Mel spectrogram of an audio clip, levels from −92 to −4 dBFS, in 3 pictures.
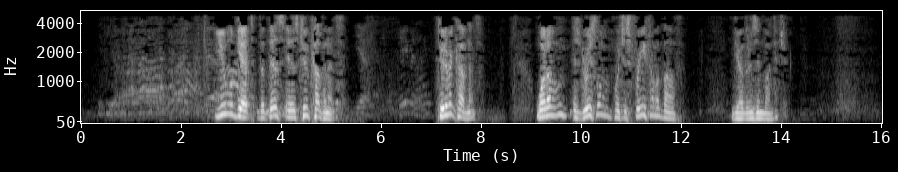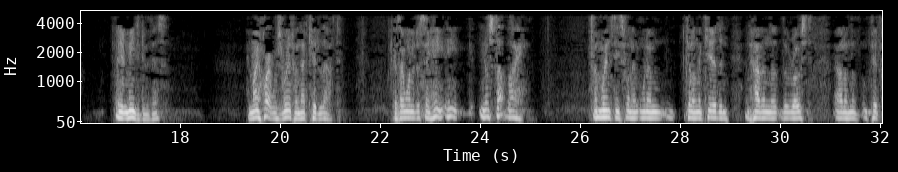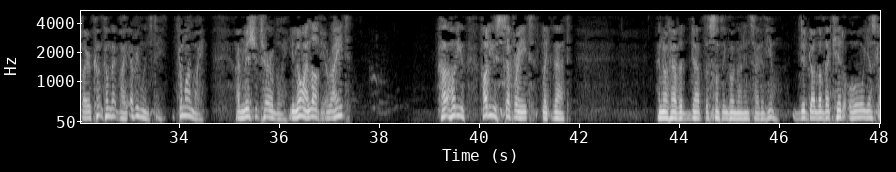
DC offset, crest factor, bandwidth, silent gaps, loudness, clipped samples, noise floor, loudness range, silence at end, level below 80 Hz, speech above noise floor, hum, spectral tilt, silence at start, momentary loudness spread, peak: under 0.1%; 24 dB; 5 kHz; none; -25 LUFS; under 0.1%; -72 dBFS; 6 LU; 0 s; -66 dBFS; 48 dB; none; -9.5 dB/octave; 1 s; 17 LU; -2 dBFS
